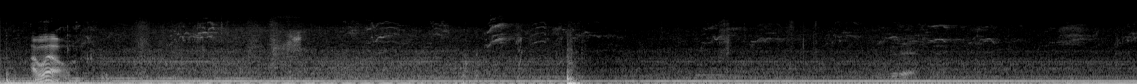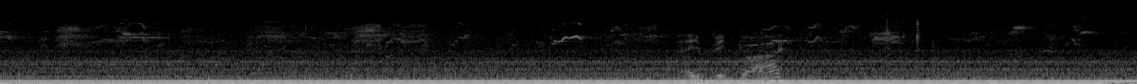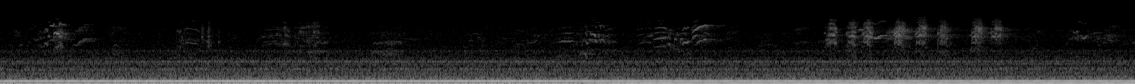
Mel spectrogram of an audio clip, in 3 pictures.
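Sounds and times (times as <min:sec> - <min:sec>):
birds chirping: 0:00.0 - 0:34.0
diesel engine idling: 0:00.0 - 0:34.0
car door shutting: 0:04.5 - 0:06.2.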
